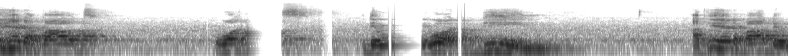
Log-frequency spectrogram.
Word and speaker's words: BIM: Have you heard about what the word beam? Have you heard about the word CAD? If you have heard about the word CAD and beam, beam is spelled B-I-M.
